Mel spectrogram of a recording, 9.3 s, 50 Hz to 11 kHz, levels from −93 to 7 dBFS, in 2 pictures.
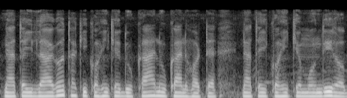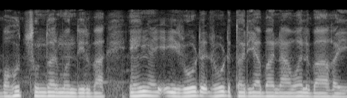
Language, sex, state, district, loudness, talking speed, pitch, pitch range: Bhojpuri, male, Bihar, Gopalganj, -14 LUFS, 190 wpm, 120 Hz, 120-125 Hz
